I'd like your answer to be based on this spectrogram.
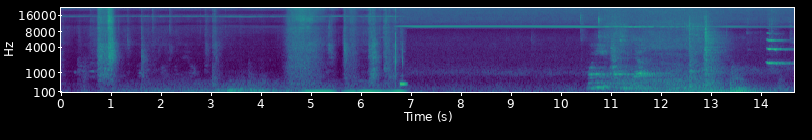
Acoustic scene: elevator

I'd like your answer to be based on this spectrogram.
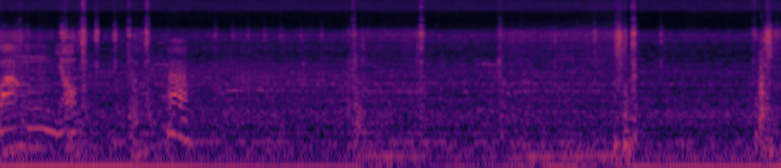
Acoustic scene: car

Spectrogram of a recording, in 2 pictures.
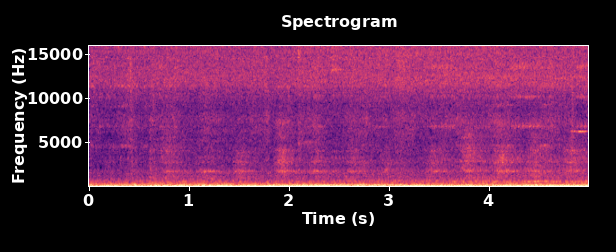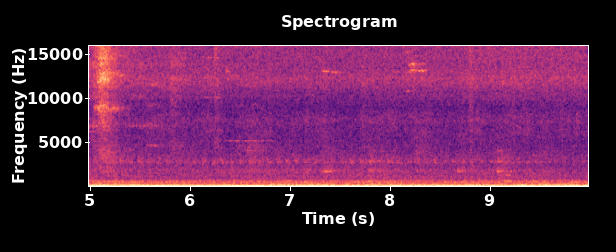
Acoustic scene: bus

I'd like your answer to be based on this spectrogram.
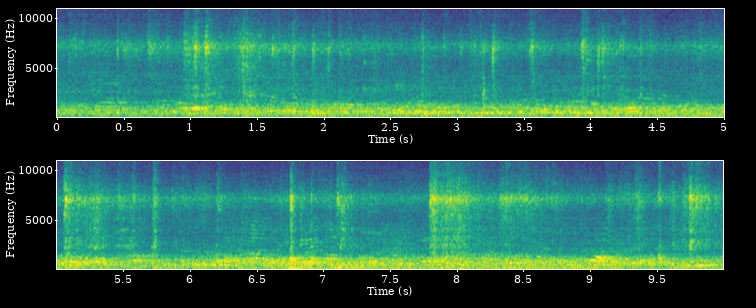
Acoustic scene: cafe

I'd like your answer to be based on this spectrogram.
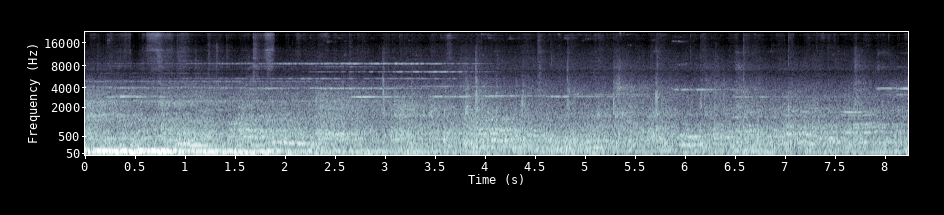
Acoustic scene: subway station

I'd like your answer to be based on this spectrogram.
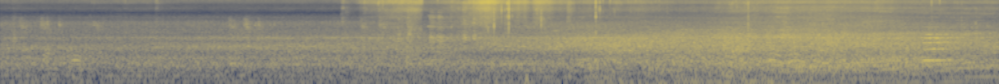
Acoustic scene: residential area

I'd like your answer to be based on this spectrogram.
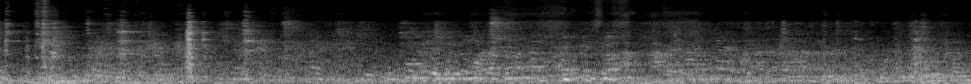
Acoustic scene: restaurant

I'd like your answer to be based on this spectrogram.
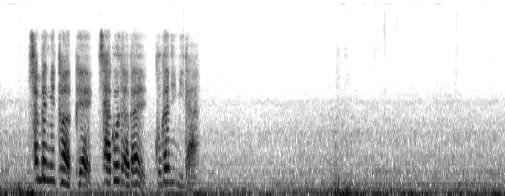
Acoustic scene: car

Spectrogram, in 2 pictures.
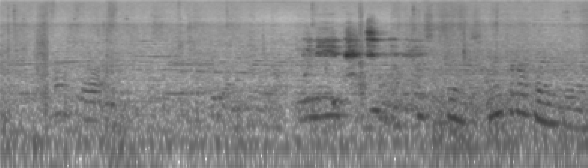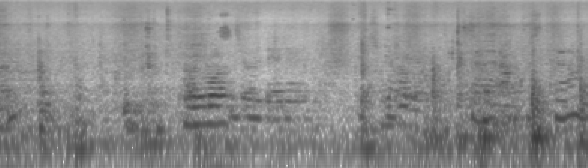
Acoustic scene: elevator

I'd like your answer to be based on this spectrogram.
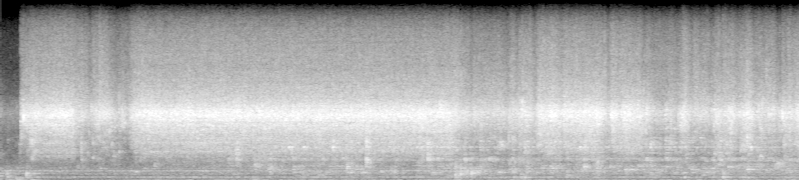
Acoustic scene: restroom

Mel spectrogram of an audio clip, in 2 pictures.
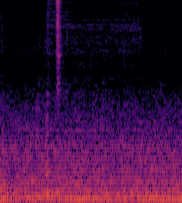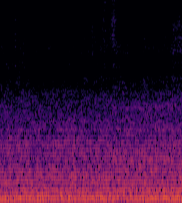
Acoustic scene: bus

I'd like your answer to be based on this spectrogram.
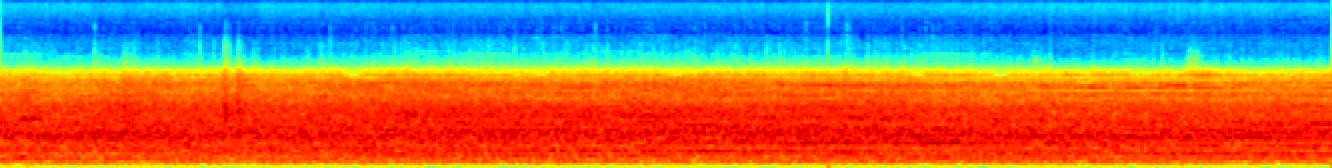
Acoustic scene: subway station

